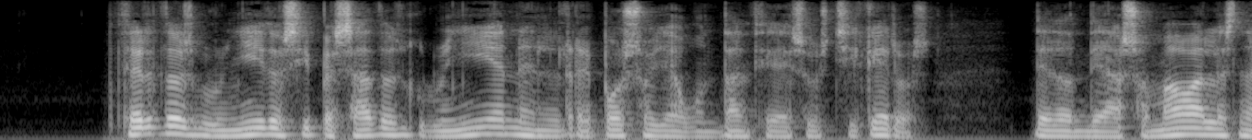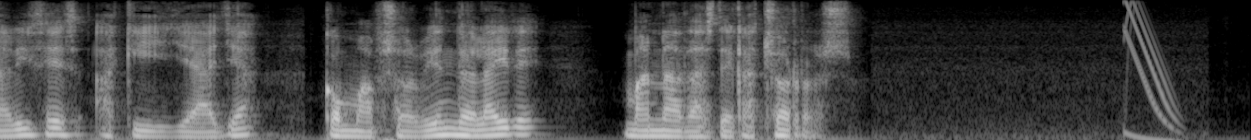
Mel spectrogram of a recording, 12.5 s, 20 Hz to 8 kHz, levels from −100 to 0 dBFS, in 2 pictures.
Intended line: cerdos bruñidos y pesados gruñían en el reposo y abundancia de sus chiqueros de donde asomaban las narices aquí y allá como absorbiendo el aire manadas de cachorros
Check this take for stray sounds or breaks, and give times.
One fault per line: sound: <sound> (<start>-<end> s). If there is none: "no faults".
sound: chirp (11.9-12.2 s)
